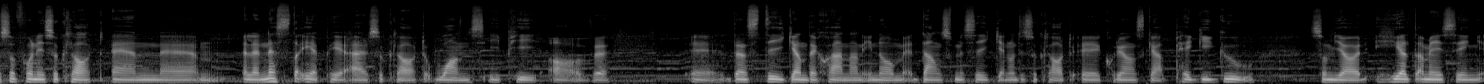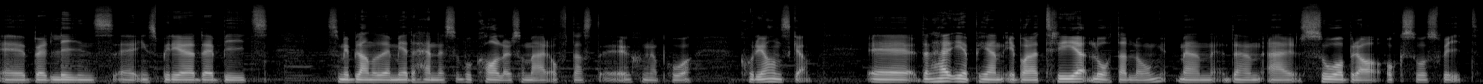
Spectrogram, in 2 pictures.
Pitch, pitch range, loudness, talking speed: 110 Hz, 105-115 Hz, -29 LUFS, 135 wpm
